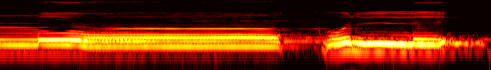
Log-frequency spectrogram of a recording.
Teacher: نون ساکن کے بعد حروف اخفا میں سے کاف آ رہا ہے، اس لیے نون کی آواز کو ناک میں چھپا کر پڑھیں گے، اس کو اخفا کہتے ہیں.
